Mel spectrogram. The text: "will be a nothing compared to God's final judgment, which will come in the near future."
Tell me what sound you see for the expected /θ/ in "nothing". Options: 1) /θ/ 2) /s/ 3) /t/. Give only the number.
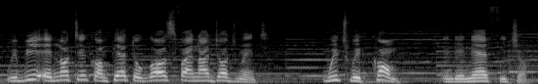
3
